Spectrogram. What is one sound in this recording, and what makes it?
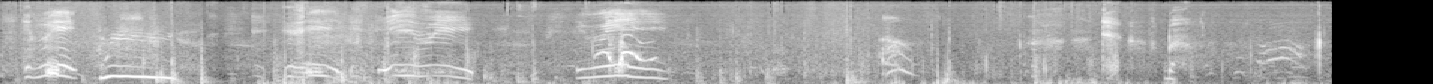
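A toddler squeals and babbles happily close by.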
